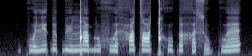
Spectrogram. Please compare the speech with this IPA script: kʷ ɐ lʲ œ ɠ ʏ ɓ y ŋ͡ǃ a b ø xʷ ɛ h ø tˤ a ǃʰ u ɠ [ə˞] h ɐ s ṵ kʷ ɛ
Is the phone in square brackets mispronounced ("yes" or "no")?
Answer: yes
